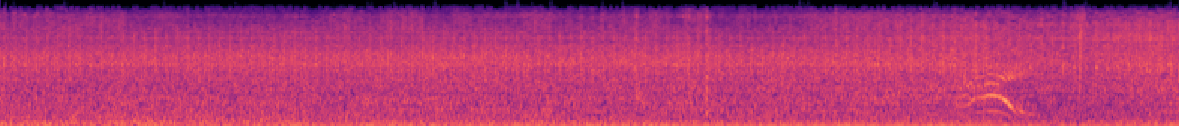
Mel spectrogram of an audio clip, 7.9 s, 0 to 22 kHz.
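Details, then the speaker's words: 1982 Buick Regal running for the first time in over 25 years, after the distributor timing was set: a low, steady rumble holds even with no stumble; the heavy smoke is oil spilled on the manifolds. Normal idle. "all right folks I can't believe it ran that's insane"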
